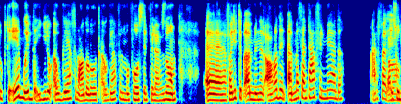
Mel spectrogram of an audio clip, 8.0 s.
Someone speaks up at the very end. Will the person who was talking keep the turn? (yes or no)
yes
